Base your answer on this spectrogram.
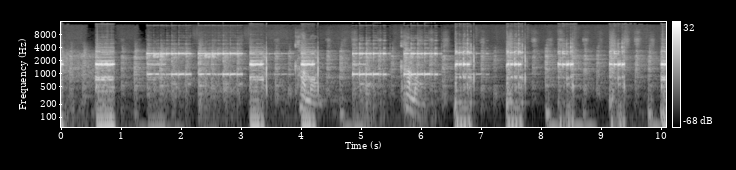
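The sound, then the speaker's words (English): A telephone rings in repeated short electronic bursts at a steady rhythm, loud, while a person talks impatiently over it. “Answer the phone.”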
